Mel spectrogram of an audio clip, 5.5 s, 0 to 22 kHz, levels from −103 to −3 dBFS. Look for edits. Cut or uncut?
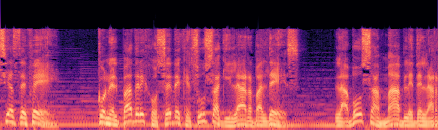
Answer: uncut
